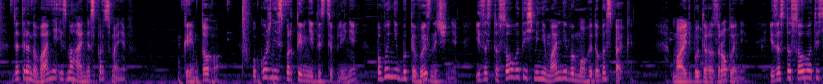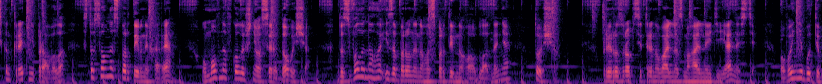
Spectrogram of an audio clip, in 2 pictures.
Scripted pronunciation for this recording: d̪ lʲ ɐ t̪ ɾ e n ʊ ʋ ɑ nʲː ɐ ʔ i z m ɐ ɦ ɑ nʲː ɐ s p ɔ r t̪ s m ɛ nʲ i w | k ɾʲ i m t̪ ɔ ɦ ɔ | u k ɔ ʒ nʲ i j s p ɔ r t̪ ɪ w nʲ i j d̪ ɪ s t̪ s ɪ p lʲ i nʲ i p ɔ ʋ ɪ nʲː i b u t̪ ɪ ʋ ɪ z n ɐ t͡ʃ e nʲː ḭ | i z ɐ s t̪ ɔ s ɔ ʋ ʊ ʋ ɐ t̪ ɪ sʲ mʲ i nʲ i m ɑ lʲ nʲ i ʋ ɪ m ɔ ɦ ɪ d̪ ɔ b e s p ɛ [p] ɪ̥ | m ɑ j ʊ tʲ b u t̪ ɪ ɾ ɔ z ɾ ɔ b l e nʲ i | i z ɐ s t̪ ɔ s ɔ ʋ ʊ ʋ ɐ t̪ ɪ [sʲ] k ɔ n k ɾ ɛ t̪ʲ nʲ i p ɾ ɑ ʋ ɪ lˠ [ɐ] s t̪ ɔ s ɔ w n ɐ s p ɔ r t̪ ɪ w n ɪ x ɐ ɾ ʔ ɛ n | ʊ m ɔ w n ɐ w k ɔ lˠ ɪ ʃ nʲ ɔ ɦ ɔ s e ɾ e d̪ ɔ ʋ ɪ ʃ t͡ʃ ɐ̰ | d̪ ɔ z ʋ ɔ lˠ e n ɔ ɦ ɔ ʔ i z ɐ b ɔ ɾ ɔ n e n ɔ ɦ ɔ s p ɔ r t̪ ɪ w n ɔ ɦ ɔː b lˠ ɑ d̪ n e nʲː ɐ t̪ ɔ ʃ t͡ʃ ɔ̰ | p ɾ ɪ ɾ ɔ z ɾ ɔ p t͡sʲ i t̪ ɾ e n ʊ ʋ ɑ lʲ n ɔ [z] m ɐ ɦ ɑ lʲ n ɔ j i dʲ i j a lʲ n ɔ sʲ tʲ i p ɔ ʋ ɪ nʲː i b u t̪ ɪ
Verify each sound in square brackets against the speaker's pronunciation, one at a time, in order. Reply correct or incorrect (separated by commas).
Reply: incorrect, correct, correct, correct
